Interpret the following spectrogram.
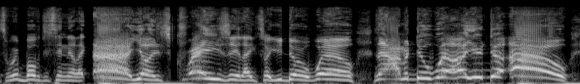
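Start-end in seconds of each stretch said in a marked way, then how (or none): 0.9-2.4 loud, raised, excited impression; Will Smith impression. Two impressionists trading the same star live, loud excited impression. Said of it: "Will Smith talking to Will Smith". 2.4-5.7 high, loud, stretched-out shouting; Will Smith impression. Two impressionists going back and forth, building excited shout. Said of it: "Will Smith talking to Will Smith".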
